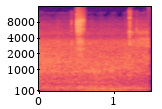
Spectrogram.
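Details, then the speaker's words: 2010 Fiat Panda 4x4 1.2 8v petrol, bought as spares or repairs: a rough, uneven, stumbling idle with the engine visibly shaking. A misfire, traced to cylinder 3; the engine has two coil packs. "look how that baby is shaking it's shaking we are going to see if we can diagnose this misfire problem"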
